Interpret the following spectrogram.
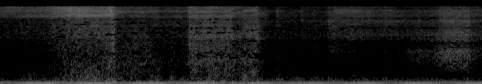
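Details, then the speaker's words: Indoor air handler coil of a DIY R-410A HVAC install, factory-charged with nitrogen, opened before brazing the lines; steady gas hiss shows the charge held and the coil had no leak; normal nitrogen purge hiss. "वहां nitrogen है जिसका अर्थ है कि यह मामला ठीक था और नाइट्रोजन बस शुद्ध हो जाएगा"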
